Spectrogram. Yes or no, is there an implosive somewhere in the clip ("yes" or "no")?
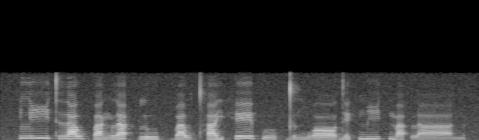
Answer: no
